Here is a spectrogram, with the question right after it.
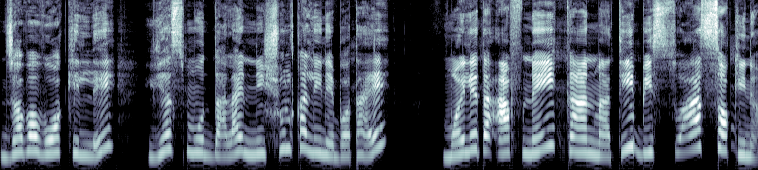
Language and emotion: Nepali, surprised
